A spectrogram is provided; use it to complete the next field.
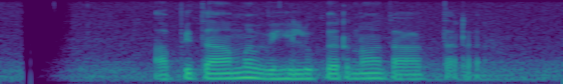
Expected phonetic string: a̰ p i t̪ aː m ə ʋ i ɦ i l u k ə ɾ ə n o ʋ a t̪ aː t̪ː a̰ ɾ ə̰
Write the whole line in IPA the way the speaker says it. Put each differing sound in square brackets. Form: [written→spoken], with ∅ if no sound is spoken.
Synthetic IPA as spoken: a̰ p i t̪ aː m ə ʋ i ɦ i l u k ə ɾ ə n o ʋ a t̪ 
